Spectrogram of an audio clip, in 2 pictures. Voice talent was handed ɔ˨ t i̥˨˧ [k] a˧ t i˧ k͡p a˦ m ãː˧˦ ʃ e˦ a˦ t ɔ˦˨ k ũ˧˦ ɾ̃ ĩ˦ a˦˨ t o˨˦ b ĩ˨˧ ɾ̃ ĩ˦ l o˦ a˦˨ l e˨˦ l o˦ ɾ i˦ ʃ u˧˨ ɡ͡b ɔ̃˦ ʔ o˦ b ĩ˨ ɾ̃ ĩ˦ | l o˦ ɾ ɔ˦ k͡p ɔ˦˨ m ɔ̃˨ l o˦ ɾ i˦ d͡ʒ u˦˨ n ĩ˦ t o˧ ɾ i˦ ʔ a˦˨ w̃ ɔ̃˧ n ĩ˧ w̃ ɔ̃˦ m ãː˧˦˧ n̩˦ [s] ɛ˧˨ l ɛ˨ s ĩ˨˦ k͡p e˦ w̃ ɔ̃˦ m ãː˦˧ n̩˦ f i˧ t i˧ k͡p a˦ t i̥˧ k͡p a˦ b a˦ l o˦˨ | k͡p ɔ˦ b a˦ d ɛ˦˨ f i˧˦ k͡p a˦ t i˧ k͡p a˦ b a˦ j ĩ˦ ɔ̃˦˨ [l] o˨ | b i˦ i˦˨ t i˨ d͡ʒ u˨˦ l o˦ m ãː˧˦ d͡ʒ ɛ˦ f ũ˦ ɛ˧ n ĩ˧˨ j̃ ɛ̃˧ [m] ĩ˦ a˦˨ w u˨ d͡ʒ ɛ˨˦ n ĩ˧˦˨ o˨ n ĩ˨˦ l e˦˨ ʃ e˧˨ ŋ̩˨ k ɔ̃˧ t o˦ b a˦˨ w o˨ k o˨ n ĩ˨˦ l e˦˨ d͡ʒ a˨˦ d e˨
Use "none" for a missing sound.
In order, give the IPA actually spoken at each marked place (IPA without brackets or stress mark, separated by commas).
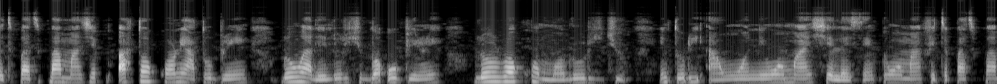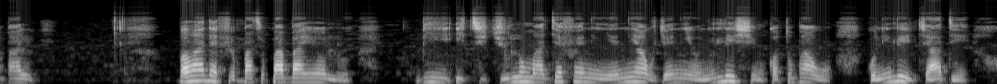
k͡p, ʃ, l, n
